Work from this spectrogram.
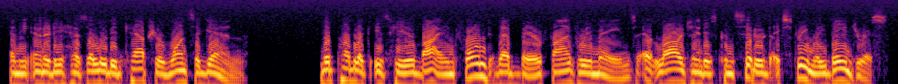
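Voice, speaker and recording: A dry, close recording of a male announcer. His voice is low and dark, and he delivers a scripted emergency alert formally, with grave, measured phrasing. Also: no room sound, low-quality recording.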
